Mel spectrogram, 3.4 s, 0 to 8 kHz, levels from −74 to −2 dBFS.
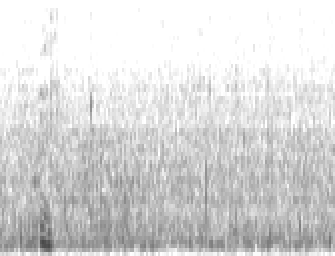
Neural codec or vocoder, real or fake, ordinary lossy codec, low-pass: vocoder, 22.05 kHz, 80 mel bands, HiFi-GAN; fake; none; 7.2 kHz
